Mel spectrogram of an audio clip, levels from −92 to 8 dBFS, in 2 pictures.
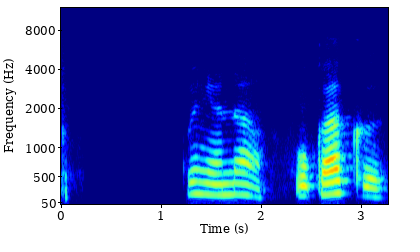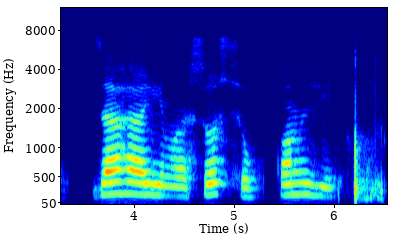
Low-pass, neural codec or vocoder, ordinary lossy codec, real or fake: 7.2 kHz; codec, 16 kHz, 2 kbps, X-Codec, WavLM features, trained on Multilingual LibriSpeech; Opus, 32 kbps; fake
